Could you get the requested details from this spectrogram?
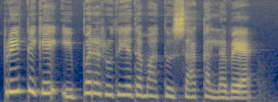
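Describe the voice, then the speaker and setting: A woman voicing a grieving but steady young woman, speaking earnestly in a story reading. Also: sits high, a little slow. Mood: pleading.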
